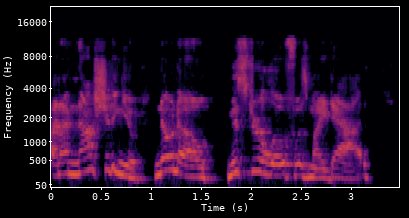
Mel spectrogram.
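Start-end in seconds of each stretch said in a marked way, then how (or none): 1.0-3.2 slow, earnest, dead-serious, sincere tone. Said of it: "he says it with that sincerity".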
